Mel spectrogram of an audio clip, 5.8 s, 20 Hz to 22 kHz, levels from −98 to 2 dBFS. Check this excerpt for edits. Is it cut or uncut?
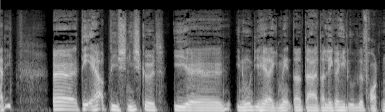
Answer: uncut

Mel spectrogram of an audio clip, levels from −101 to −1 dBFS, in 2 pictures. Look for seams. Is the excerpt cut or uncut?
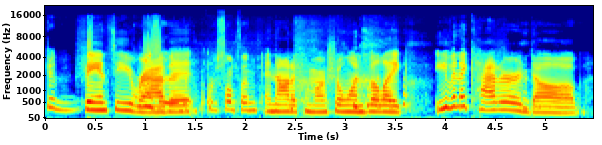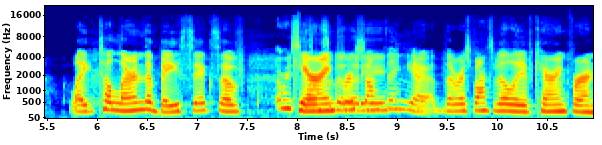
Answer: uncut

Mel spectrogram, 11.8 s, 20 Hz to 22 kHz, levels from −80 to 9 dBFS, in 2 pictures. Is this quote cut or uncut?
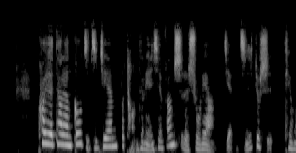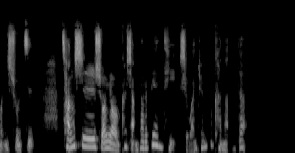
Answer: uncut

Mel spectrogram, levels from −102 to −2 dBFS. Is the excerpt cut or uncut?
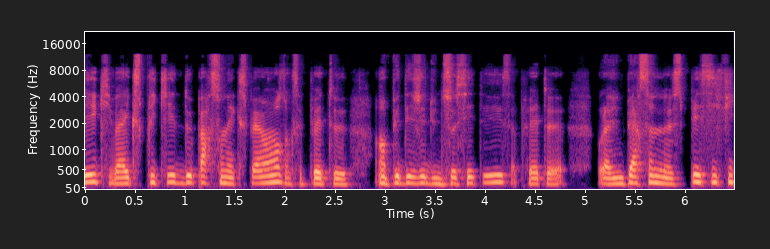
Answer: uncut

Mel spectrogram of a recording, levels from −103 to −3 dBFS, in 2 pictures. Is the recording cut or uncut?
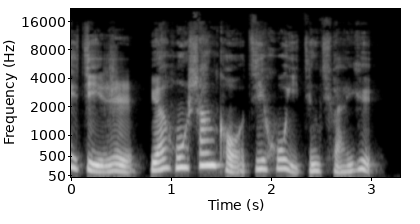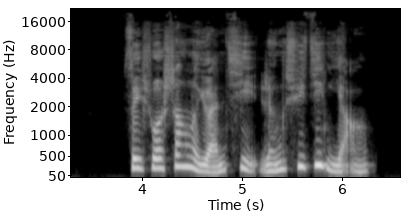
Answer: uncut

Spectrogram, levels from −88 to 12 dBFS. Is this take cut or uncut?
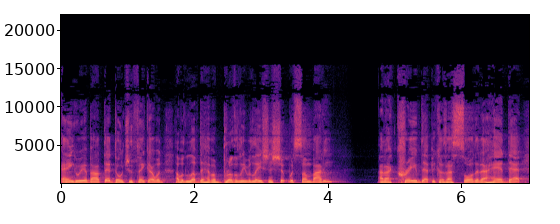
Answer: uncut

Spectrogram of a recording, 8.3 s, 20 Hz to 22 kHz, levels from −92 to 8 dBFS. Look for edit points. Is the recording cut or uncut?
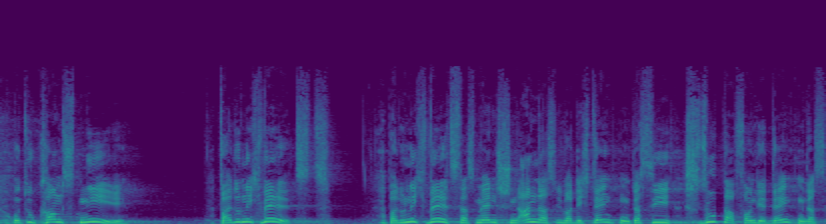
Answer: cut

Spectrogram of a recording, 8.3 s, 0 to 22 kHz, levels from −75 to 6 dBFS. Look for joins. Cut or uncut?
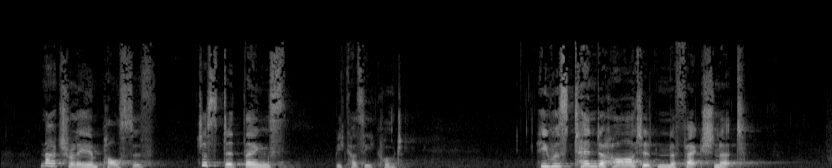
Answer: uncut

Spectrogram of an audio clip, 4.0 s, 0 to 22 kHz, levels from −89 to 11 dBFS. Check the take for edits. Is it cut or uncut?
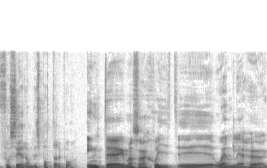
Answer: uncut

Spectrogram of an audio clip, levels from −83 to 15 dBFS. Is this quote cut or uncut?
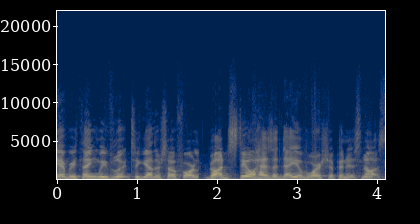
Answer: cut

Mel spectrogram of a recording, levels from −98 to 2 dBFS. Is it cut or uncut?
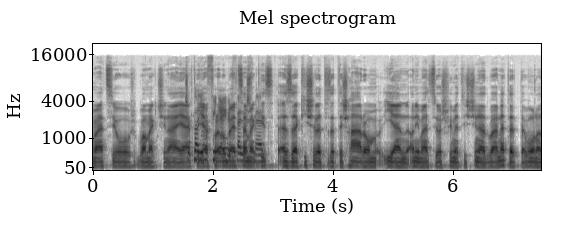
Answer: uncut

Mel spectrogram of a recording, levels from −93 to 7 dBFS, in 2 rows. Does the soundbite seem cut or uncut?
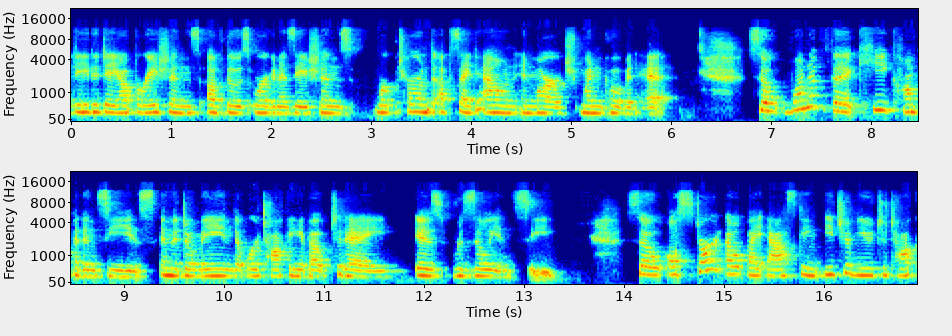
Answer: cut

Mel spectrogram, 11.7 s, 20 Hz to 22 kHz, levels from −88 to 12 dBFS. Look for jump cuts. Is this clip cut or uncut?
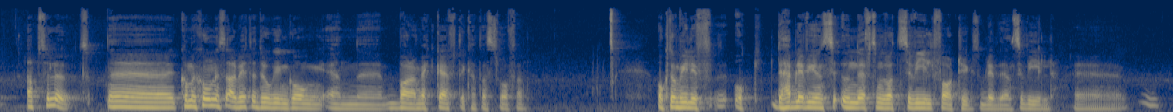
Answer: uncut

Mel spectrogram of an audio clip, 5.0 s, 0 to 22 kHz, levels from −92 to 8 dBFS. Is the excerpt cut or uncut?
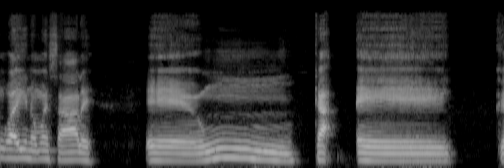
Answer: cut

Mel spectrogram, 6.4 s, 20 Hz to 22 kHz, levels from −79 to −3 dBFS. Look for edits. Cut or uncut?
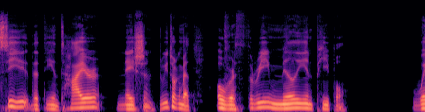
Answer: cut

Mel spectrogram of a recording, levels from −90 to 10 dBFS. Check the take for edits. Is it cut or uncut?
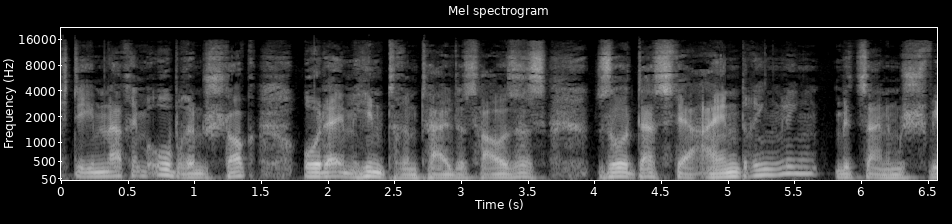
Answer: uncut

